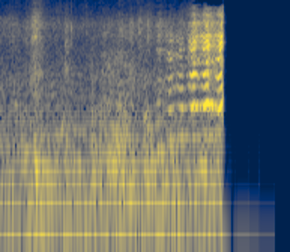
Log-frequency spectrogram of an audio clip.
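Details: One Barbari goat on a farm keeping four females gives a brief, nasal, harmonic bleat near the end, rising in loudness before it cuts off abruptly, following a quiet stretch of low farmyard noise.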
